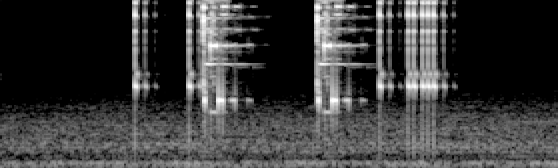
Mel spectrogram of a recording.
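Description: Short electronic menu chimes beep several times.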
